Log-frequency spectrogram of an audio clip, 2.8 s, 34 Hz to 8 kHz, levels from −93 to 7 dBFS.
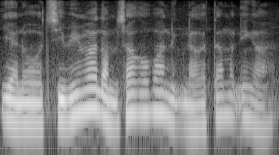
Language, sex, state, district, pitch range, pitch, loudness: Garo, male, Meghalaya, West Garo Hills, 105-140 Hz, 125 Hz, -16 LUFS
